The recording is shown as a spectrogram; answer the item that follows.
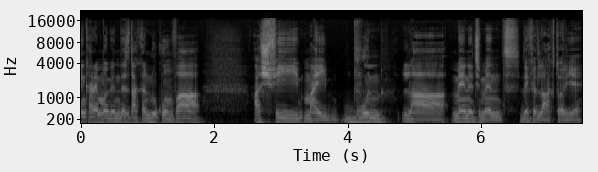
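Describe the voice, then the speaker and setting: A man at a medium pitch, in a very clean recording with a silent background. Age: 30s. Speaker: actor and cultural manager. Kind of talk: interview. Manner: hesitant.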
